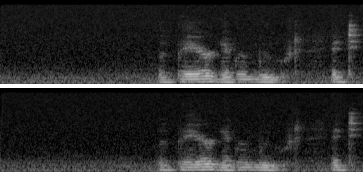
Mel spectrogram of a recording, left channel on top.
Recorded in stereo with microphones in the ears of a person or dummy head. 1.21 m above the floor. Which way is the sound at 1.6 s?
25° left (ahead or behind).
